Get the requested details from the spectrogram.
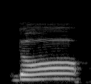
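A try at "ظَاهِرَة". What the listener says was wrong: zo agak pecah. Zo bukan do ya, zo.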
